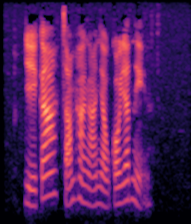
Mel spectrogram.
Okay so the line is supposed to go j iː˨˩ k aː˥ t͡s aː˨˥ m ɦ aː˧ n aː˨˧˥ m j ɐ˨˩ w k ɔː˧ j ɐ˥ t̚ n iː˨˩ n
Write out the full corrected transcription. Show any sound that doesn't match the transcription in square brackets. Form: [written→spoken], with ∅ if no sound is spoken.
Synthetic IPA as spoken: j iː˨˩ k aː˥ t͡s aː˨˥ m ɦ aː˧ [n→ŋ] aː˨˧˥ [m→n] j ɐ˨˩ w k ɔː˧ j ɐ˥ t̚ n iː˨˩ n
